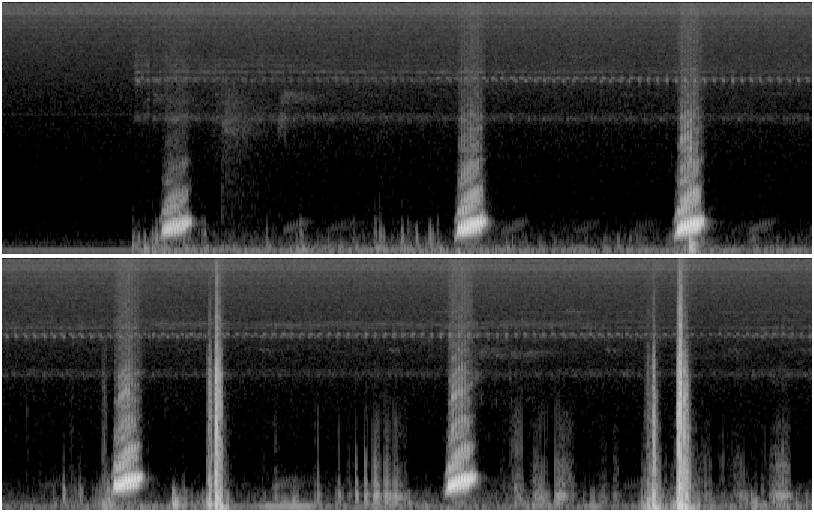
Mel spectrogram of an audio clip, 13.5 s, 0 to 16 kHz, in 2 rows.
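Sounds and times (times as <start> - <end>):
Leptodactylus knudseni frog calling: 1.2 - 11.5.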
